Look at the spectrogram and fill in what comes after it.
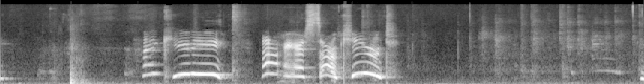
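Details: Molly, a spotted cow-patterned pet cat, gives a run of drawn-out, arching meows, rising then falling, clustered between about two and five seconds. A woman's voice chats to her before and after, indoors in a small room.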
